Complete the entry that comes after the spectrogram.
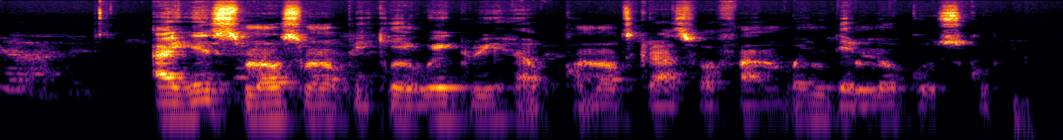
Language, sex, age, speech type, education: Nigerian Pidgin, male, 15-29, spontaneous, tertiary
